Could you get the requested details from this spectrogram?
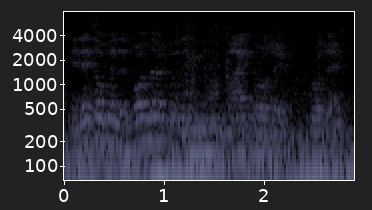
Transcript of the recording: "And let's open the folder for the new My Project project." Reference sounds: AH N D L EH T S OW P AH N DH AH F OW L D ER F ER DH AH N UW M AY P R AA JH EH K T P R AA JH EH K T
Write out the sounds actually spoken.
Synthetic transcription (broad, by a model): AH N L EH T S OW P AH N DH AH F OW D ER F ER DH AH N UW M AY P R AA JH EH K T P R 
